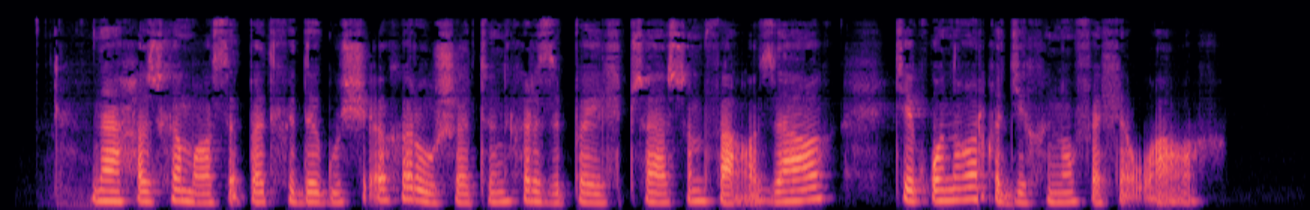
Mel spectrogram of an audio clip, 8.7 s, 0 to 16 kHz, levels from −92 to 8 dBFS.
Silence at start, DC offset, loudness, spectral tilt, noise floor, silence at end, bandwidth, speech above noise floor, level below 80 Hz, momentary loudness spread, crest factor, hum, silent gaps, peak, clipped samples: 0.35 s; under 0.1%; -24 LUFS; -5.5 dB/octave; -81 dBFS; 0.7 s; 11.5 kHz; 57 dB; -72 dBFS; 8 LU; 22 dB; none; none; -2 dBFS; under 0.1%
